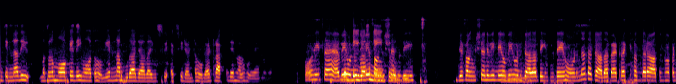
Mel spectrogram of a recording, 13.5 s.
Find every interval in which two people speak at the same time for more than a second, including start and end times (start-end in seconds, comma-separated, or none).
6.8-8.1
